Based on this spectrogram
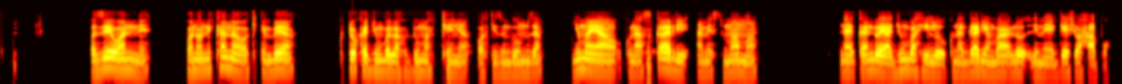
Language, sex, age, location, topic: Swahili, male, 18-24, Kisumu, government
